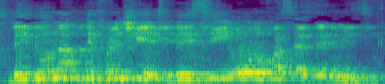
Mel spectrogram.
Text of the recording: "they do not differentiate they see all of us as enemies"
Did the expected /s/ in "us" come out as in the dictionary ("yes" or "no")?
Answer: yes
